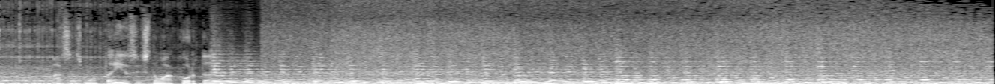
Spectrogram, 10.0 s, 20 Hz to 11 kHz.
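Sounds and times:
speech: 0.6s - 3.1s
powerful waterfall fed by melting mountain snow and ice roaring: 2.6s - 9.9s.

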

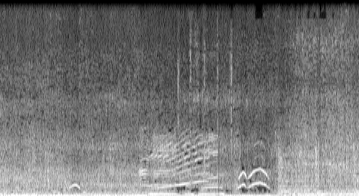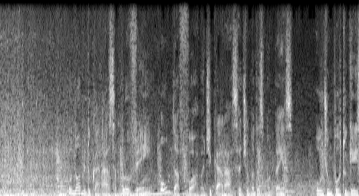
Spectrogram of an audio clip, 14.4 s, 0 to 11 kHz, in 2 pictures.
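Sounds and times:
car engine revving as it climbs uphill over stones on a rough track: 0.0s - 10.9s
people shouting: 2.8s - 5.5s
speech: 8.7s - 14.3s.

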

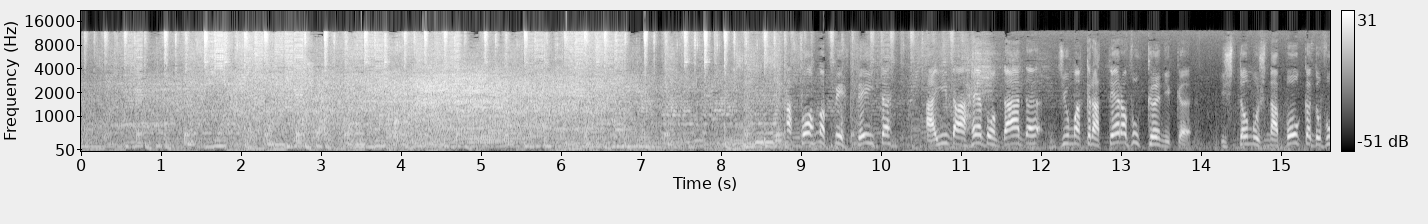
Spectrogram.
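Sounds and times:
car engine revving hard straining under load stuck in sand: 0.0s - 11.4s
faint tire scraping: 0.0s - 14.6s
speech: 8.8s - 15.6s.

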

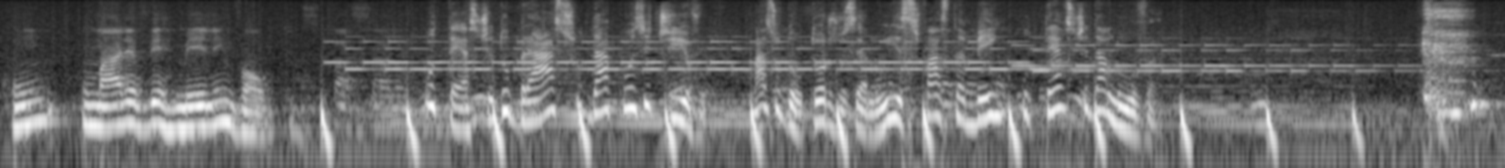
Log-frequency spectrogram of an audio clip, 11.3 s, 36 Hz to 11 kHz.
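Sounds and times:
speech: 0.1s - 2.4s, 3.2s - 8.9s
faint tone: 2.4s - 11.2s
person coughing during an allergy test: 10.7s - 11.2s.

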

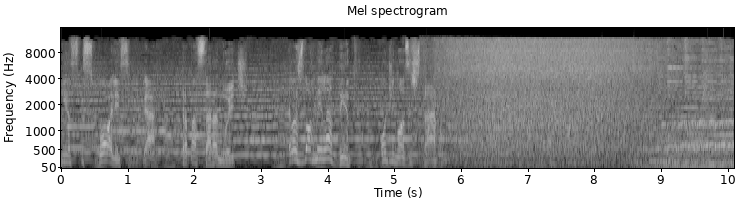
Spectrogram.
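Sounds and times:
speech: 0.1s - 6.0s
waterfall rushing with a loud roar: 5.2s - 10.0s.

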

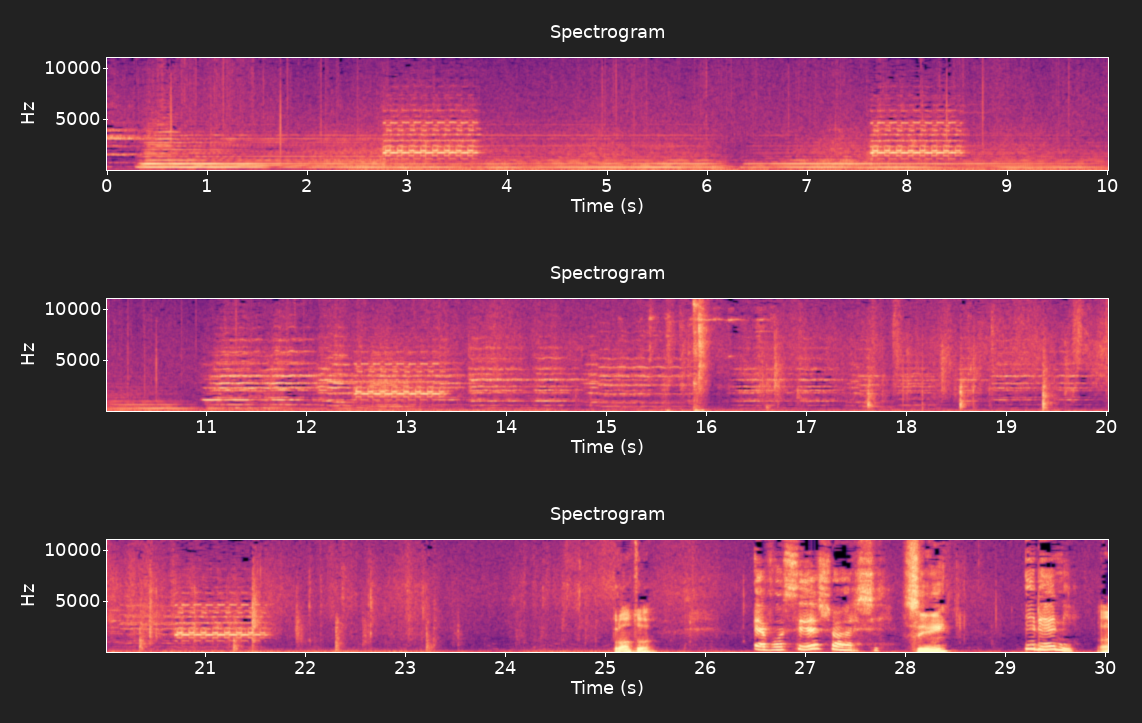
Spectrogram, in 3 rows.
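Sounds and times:
steady patter: 0.3s - 29.9s
telephone bell trilling: 2.6s - 4.2s, 7.6s - 8.8s, 11.1s - 17.7s, 19.0s - 21.8s
speech: 25.2s - 25.6s, 26.6s - 28.6s, 29.2s - 30.0s.

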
